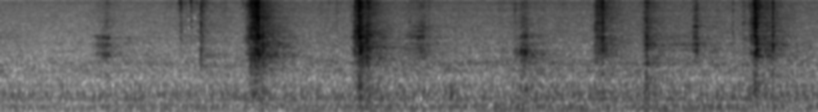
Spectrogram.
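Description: A stack of cardboard trading cards being thumbed through by hand: light, irregular clicks and snaps as the cards slide off one another, about seven in a few seconds.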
